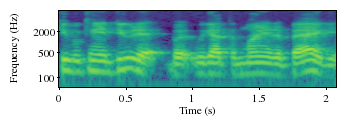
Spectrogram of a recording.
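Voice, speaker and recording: It is a normal speaking voice from a man with an American accent and fairly high pitch. He moves at a fairly quick pace with fairly even intonation. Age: 30s. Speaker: MMA fighter. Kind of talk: casual chat.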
